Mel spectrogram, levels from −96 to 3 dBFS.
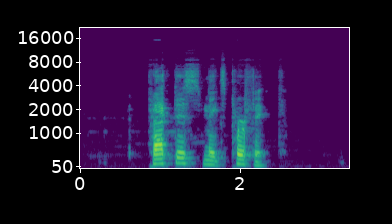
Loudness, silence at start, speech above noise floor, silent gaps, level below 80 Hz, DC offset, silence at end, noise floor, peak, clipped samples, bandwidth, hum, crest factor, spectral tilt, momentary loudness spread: -23 LUFS; 0.85 s; 65 dB; none; -64 dBFS; under 0.1%; 1.1 s; -87 dBFS; -4 dBFS; under 0.1%; 7.8 kHz; none; 22 dB; -6 dB/octave; 12 LU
